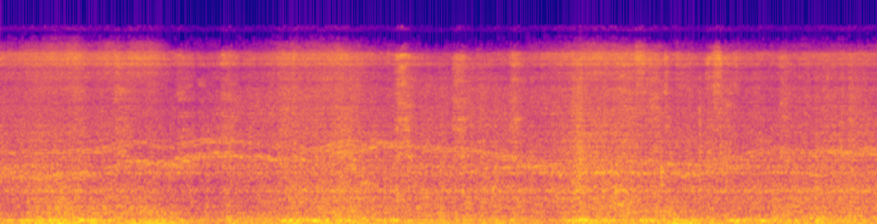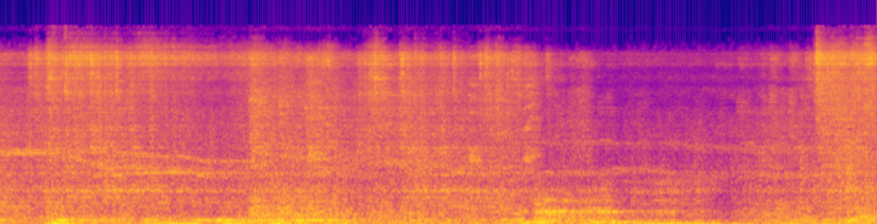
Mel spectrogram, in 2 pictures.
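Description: A strong wind howls and roars across open ground.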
